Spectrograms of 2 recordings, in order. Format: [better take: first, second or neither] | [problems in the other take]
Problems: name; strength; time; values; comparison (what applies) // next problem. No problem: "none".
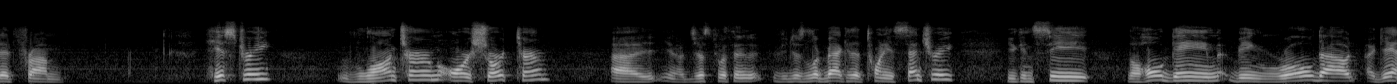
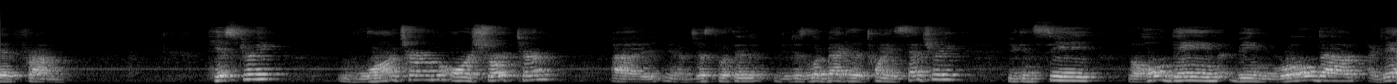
first | room echo; dies away in 0.6 s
